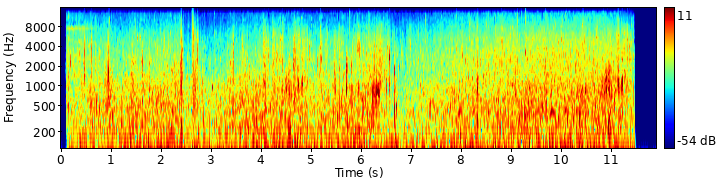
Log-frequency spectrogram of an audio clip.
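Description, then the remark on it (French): Someone wades through water, feet sloshing and splashing irregularly amid a dense, steady crackle of plants and water, with a few sharper splashes standing out. No voices. “Il y a l'air d'avoir quelqu'un qui marche dans l'eau.”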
